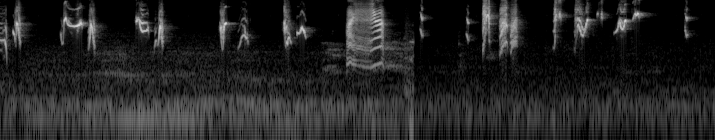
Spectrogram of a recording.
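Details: Long-tailed shrike singing excitedly to prompt a silent bird to sing: a run of sharp chips and short whistled notes, a harsh rasping burst midway, then quicker mixed chattering phrases.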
